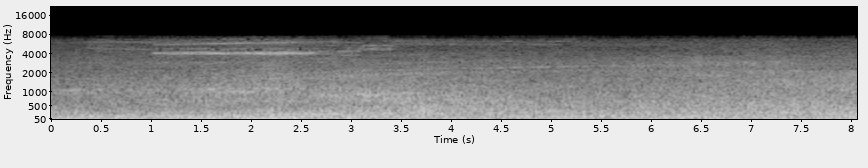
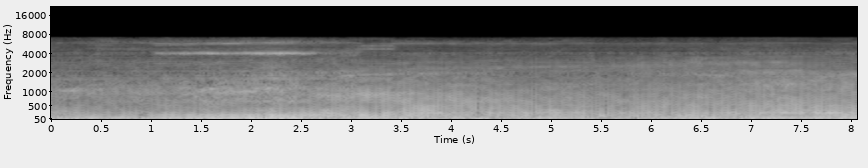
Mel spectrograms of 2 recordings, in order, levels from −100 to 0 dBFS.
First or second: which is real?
first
